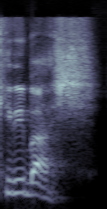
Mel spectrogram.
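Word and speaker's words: Kiribati: I think Kiribate is pronounced kitty bash.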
